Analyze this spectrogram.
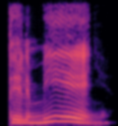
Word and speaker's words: Пельмени: The last syllable is stressed. ВИНОГРАД. ВИНОГРАД. ВИНОГРАД. Please repeat after me. ВИНОГРАД. ВИНОГРАД. ВИНОГРАд. Okay. Dumplings. Пельмени.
